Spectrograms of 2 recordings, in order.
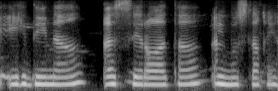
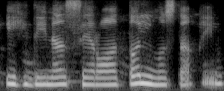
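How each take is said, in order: First: The hamza is pronounced with a glottal stop. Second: The hamza is dropped and the words link. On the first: The speaker calls it wrong. "हम इसको ऐसे नहीं पढ़ते" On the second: The speaker calls it right. "हम पढ़ते"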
